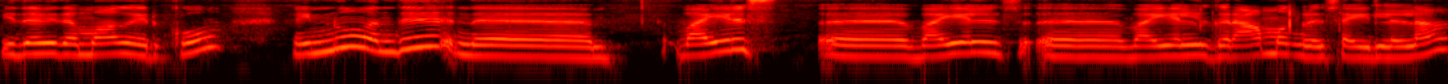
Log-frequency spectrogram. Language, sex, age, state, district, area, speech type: Tamil, female, 18-30, Tamil Nadu, Chennai, urban, spontaneous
